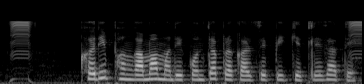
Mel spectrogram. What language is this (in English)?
Marathi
